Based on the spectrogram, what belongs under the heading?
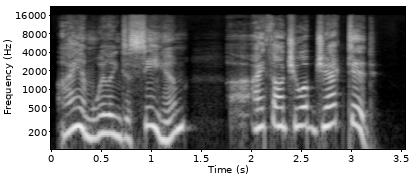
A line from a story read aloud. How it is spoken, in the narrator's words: faltered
